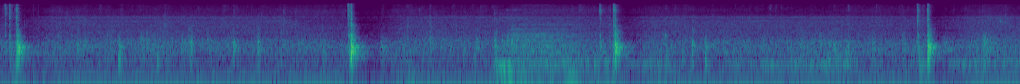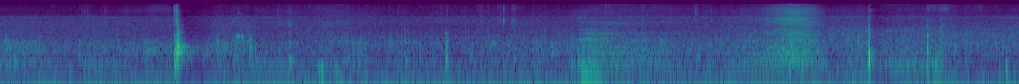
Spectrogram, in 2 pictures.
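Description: A knife slicing a wax candle into small pieces on a wooden board. There are about six sharp knocks, spaced irregularly, as the blade cuts through and strikes the board, with softer scraping between them.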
